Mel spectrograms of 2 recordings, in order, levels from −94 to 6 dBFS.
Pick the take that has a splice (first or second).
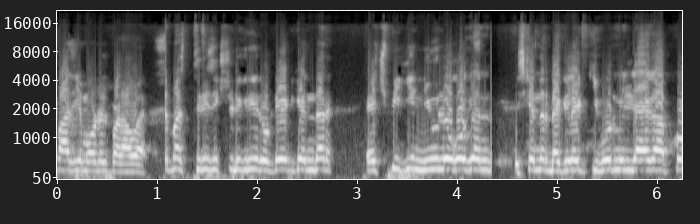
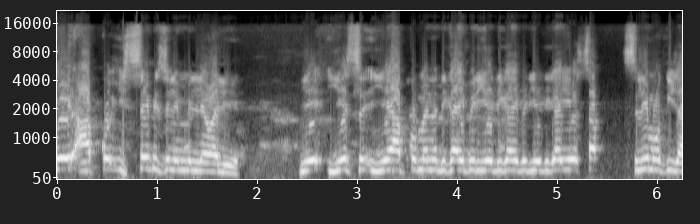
first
